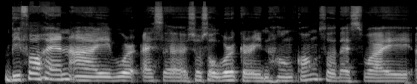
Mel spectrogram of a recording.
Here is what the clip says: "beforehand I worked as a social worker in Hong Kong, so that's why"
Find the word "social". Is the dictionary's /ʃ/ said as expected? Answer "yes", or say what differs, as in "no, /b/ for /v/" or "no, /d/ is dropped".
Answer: no, /s/ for /ʃ/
